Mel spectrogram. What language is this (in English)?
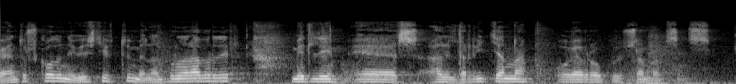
Icelandic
